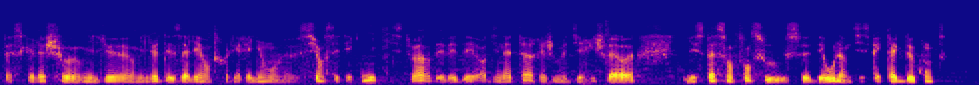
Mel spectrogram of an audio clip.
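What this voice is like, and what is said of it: Whispering. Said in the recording (French): “tu chuchotes, non ? ... je suis en train de chuchoter”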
